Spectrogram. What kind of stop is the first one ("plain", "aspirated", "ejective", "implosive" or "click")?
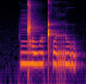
click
